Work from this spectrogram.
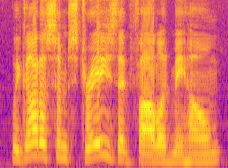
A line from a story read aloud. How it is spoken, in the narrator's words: Cindy yelled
